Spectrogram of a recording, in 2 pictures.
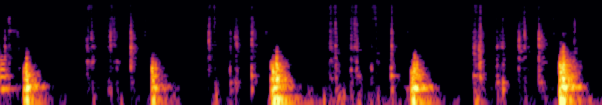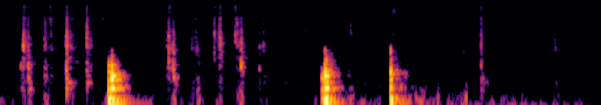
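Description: Tarot cards being shuffled by hand: a steady patter of quick card flicks, with a heavier soft thud every second or two as the cards are knocked together.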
